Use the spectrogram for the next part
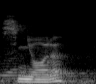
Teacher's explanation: a pronúncia fechada da vogal tônica posterior da palavra senhora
